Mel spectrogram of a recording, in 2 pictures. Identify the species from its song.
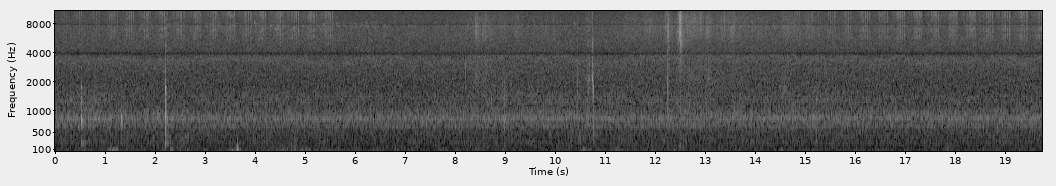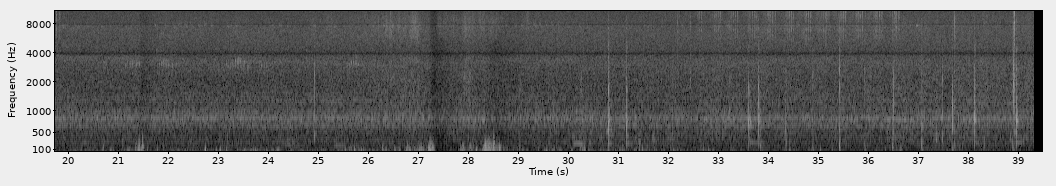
Pseudochorthippus parallelus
